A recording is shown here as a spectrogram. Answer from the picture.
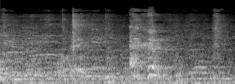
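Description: A person's voice giving short breathy bursts, about twice, amid talk.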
